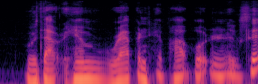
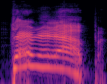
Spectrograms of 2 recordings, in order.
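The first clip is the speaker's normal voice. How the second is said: high, loud shout; yelling into the mic; 5 dB louder than usual. Real, not acted. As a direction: yell it out at full volume. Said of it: "Not if you are going to yell into the mic".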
